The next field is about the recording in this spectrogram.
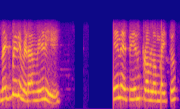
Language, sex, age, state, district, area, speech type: Kannada, female, 30-45, Karnataka, Kolar, urban, conversation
